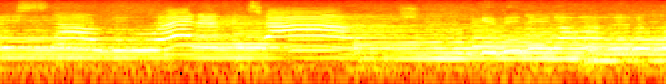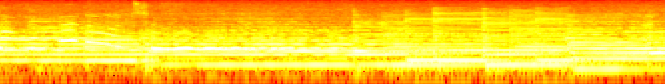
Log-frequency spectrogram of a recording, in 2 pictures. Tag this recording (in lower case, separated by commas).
music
